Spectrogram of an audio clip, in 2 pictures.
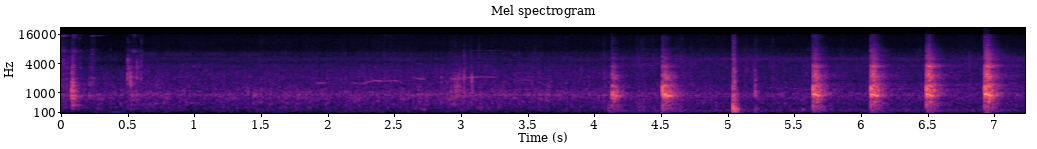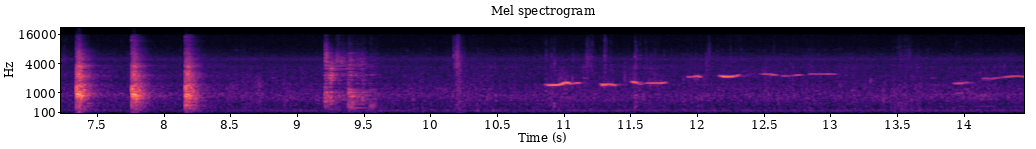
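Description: A run of about ten sharp knocks, roughly two a second for about four seconds, then a short rattling scrape. Faint bird chirps come before and after.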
